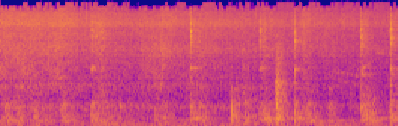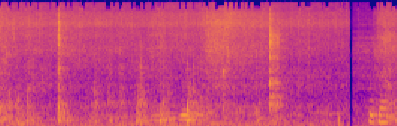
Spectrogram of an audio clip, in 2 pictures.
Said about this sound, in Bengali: হলুদ ভালো করে কষিয়ে নেবো মশলাটা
